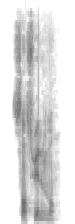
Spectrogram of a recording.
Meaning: by means of a census
- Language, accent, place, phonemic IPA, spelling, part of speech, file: French, France, Lyon, /sɑ̃.sɥɛl.mɑ̃/, censuellement, adverb, LL-Q150 (fra)-censuellement.wav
